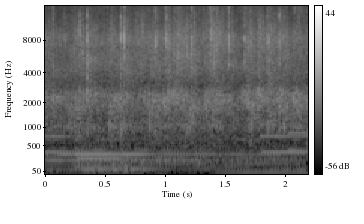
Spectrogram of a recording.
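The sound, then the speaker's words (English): An audience applauds with hand claps at a church service, a dense, steady wash of clapping that fills the whole clip at moderate level, with a faint tonal hum underneath. “Let's give God a big hand clap.”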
